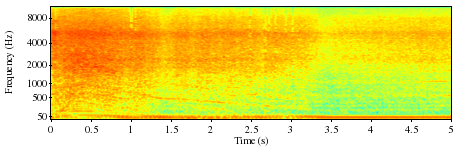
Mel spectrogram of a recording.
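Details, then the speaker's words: Mercedes 500E W124 engine at idle and gentle revs on thin cleaning oil: light irregular ticking coming and going; a hydraulic lifter sticking now and then, less than before as the oil cleans it. "so let it be sometimes you can hear that lift to tick time to time"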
